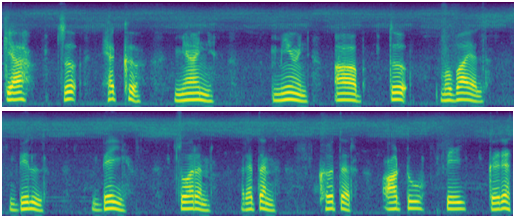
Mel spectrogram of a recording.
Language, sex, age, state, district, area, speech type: Kashmiri, male, 18-30, Jammu and Kashmir, Kupwara, urban, read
